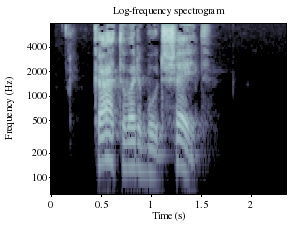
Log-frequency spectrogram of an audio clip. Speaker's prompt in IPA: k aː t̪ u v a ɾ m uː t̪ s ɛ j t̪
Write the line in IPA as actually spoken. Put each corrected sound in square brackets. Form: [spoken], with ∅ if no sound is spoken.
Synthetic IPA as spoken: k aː t̪ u v a ɾ [b] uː t̪ [ʃ] ɛ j t̪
